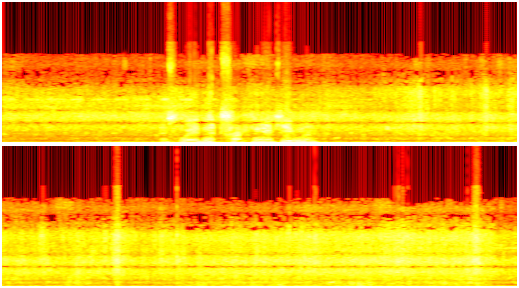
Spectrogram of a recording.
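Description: Water flows and splashes over rocks in a shallow stream.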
